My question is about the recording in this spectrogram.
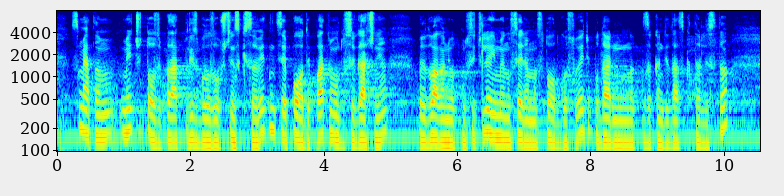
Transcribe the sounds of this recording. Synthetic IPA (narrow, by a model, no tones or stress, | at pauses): smʲjat̪əmːɛt͡ʃɛ̥t̪ɔzipɾakpɾiizboɾəzɐopʃt̪inskʲi̥sɐvɛt̪nit̪sɛpoɐd̪ɛkvat̪ɛnod̪osɛɡaʃnijə | pɾɛd̪lˠaɡəniot̪nosit̪ɛlʲəːimɛnːosɛd̪ɛmnɐst̪ɔod̪ɡlˠɐsovɛt̪ɛpod̪aɾɛnnɐzɐkənd̪id̪at̪skə̥t̪əlist̪ə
